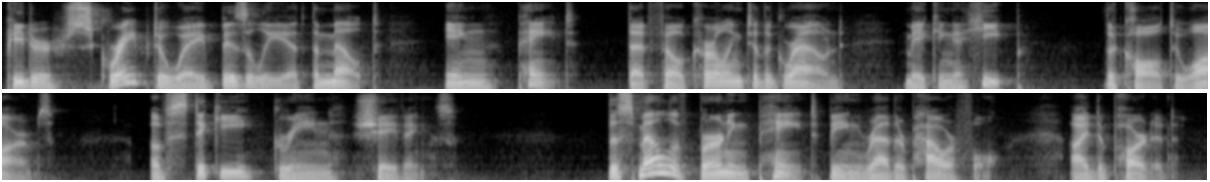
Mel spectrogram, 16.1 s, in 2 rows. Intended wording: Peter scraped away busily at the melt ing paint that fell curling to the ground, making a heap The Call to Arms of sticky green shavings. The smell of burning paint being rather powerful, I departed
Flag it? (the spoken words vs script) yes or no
no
